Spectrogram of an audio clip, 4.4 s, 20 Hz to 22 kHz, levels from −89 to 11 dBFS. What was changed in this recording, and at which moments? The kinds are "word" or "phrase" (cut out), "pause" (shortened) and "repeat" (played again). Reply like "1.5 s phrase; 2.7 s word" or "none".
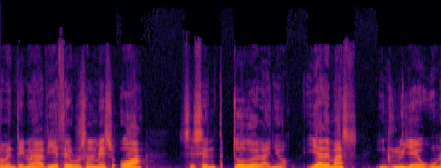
2.2 s word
